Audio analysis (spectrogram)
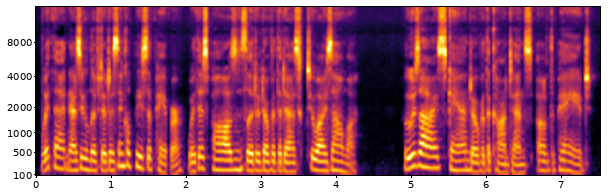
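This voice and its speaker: A woman narrates a piece of fan fiction from a script. Her voice sits a little low and is relaxed and dark in tone. The sound is very dry, with no room to it. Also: fairly quick, no echo.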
